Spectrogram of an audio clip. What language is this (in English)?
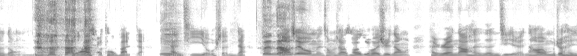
Chinese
